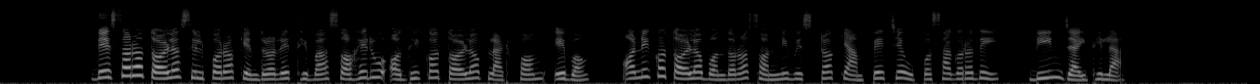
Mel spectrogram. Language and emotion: Odia, neutral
